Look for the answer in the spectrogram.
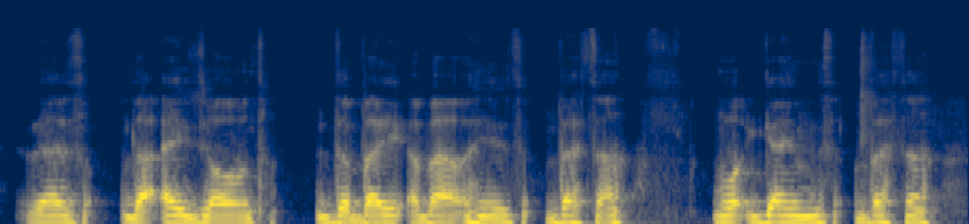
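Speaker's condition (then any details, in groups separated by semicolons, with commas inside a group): Motor neurone disease; diagnosed about 2.5 years ago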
